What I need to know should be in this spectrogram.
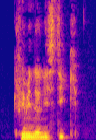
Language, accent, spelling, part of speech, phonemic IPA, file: French, France, criminalistique, noun, /kʁi.mi.na.lis.tik/, LL-Q150 (fra)-criminalistique.wav
- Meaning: forensic science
